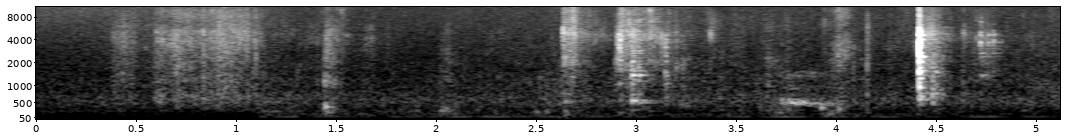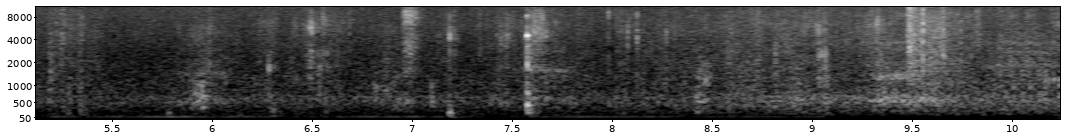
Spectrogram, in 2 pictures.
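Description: Footsteps crunch through dry leaves and twigs.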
